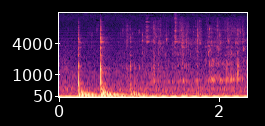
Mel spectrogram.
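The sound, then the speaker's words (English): Liquid being poured into a glass, opening with a few gurgling splashes before settling into a steady, bubbling trickle. No one speaks. “For the SMR sake, we have to pour it up like this.”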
